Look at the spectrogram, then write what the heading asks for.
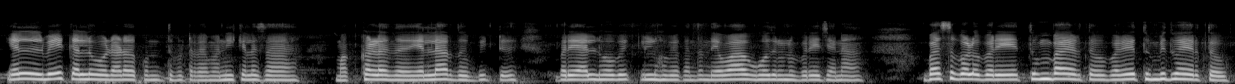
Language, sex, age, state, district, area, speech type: Kannada, female, 30-45, Karnataka, Gadag, urban, spontaneous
